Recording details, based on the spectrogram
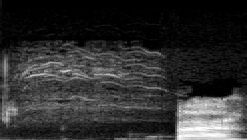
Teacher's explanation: Letakkan bibir bawah ke ujung gigi seri atas. Ibu terus coba bunyikan anginnya baru kita bunyikan harakatnya. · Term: huruf fanya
